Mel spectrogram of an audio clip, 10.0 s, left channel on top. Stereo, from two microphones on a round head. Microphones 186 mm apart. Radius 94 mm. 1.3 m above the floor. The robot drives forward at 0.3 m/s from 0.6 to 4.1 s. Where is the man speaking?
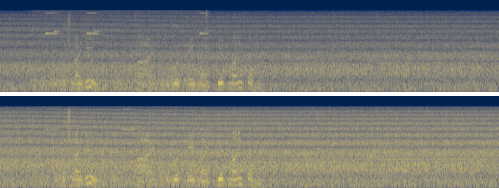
55° right (ahead or behind); by 5.4 s 70° right (ahead or behind).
